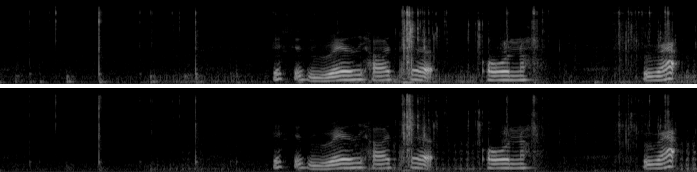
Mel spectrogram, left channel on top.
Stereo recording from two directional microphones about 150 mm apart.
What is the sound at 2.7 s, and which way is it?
Speech, 5° right (ahead or behind).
